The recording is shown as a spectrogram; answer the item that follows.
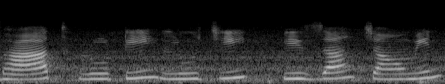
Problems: background conversations at intervals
